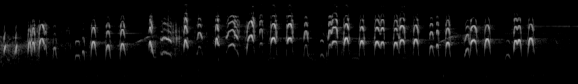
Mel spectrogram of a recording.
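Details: A red-cockaded woodpecker in longleaf pine forest of the southeastern United States gives a rapid, raspy chatter of short nasal notes, about five per second, rising and falling in pitch, with no other sounds.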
